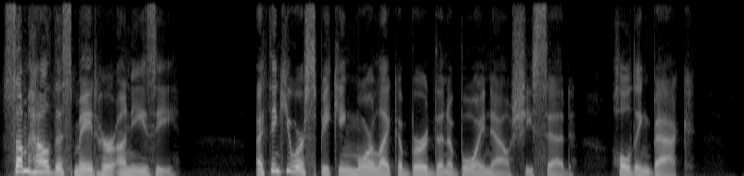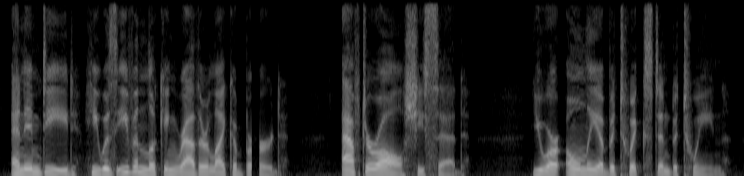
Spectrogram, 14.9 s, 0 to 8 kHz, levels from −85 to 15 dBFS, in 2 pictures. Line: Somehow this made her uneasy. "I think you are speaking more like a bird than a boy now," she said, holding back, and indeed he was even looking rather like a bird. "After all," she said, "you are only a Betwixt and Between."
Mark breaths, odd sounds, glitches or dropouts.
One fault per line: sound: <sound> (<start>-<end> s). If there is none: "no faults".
sound: dropout (9.9-10.0 s)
